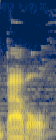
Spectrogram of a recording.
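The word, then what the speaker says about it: Babil: it's it's different consequently same thing with bab ill rather than babel as well you can still pronounce it Babel but I still like Bab - ill we can't make you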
